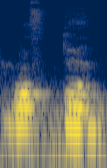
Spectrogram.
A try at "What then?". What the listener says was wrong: Nope, you're saying den. Can you hear it, class, in her voice? She's saying D-E-N.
